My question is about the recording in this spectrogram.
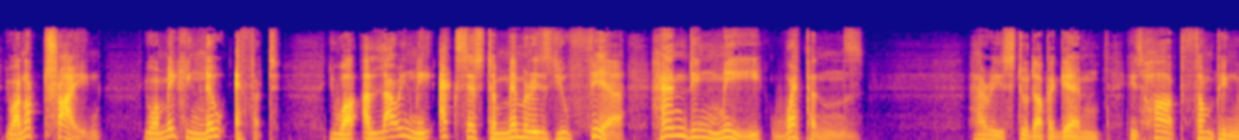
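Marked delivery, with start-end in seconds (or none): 0.0-8.6 loud angry scolding. Acted. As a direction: berate him, louder. Snape berates Harry.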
